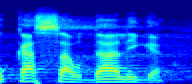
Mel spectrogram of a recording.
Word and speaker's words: Casaldáliga: Nós aprendemos, não é, que ética na política, aprendemos com Dom Pedro Casaldáliga, ou Casaldáliga, né, pronunciando em espanhol, que foi durante muito tempo bispo de São Félix do Araguaia.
